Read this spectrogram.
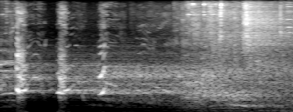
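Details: Big dogs greeting at home: three sharp, loud barks about half a second apart, then a person's voice and low household noise.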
